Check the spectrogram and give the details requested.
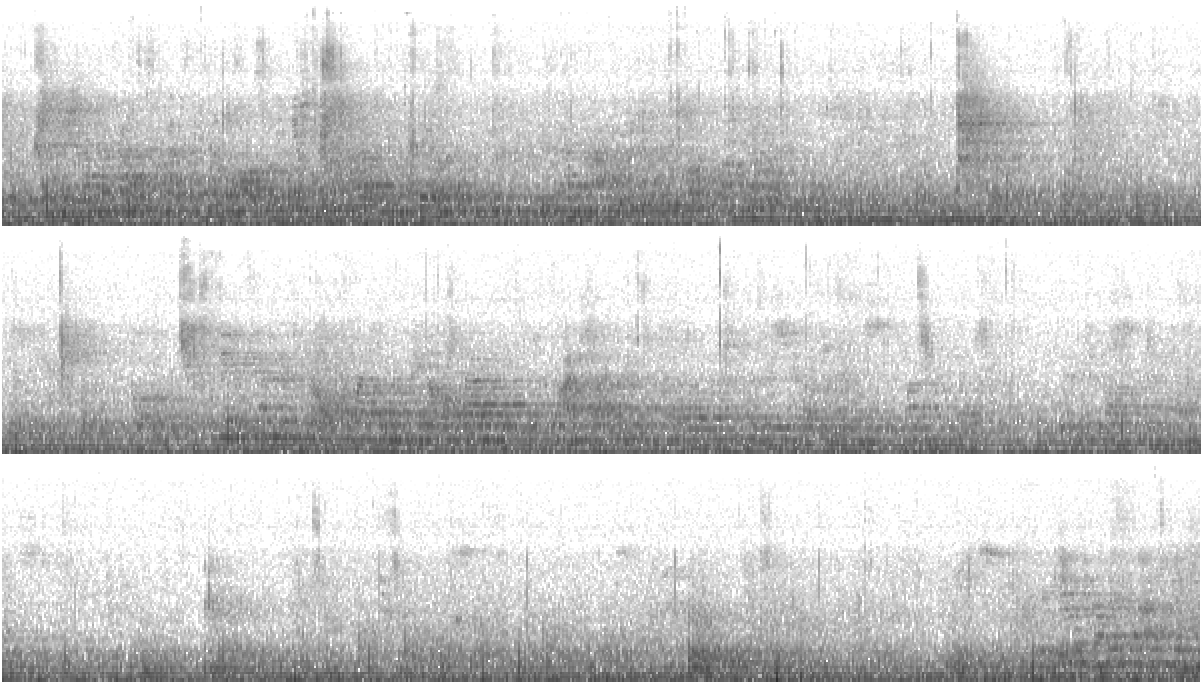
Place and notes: essen, gelände zeche zollverein, salzlager, kabakov installation
ausstellungshalle im ehemaligen salzlager auf dem gelände des weltkulturerbes zeche zollverein, besuchergruppe und schritte in die installation "der palast der projekte" von ilya & emilia kabakov
soundmap nrw
social ambiences/ listen to the people - in & outdoor nearfield recordings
